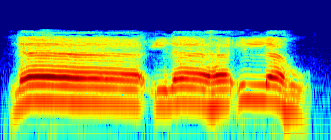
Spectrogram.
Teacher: مد منفصل لانفصال حرف المد عن الهمزة في كلمة أخرى يمد من 4 إلى 5 حركات. طبعا عند حفص وشعبة أما عند ورش فيمد 6 حركات لأن ورش وحمزة ممن يشبعون المد المنفصل ممن يشبعون المد المنفصل.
